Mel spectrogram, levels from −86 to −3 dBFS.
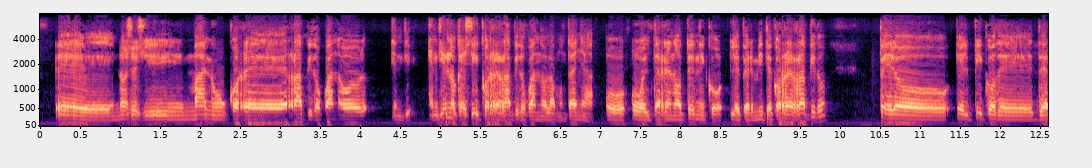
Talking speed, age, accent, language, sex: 145 wpm, 30-49, Spanish, Spanish, male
